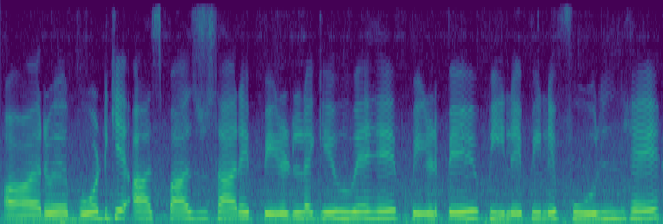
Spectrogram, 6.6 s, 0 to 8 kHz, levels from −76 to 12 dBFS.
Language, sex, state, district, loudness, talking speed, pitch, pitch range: Hindi, female, Bihar, West Champaran, -11 LUFS, 145 wpm, 230 Hz, 220-245 Hz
